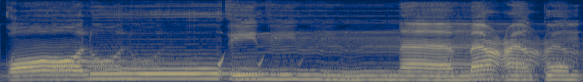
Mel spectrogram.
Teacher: قالو کا قاف بھی جو ہے یہ بھی موٹا ہی ادا کیا جائے گا ورنہ یہ بھی بریک قاف ہو جائے گا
